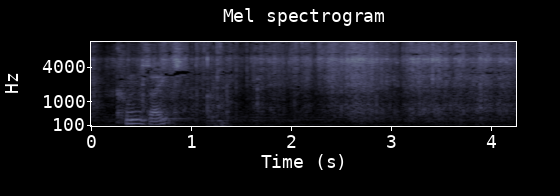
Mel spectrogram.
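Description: Tissue paper crinkling and rustling as it is pulled open from around a small crystal, starting about a second and a half in. A brief voice sounds near the start.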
